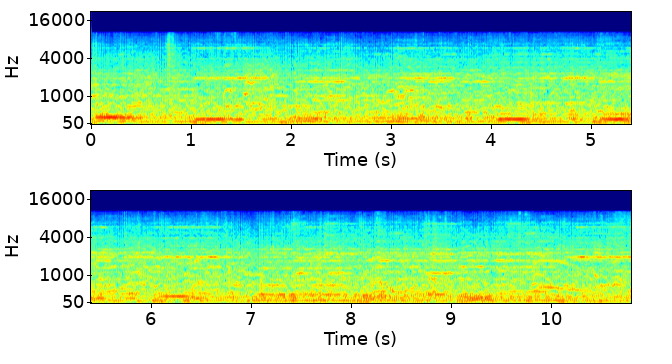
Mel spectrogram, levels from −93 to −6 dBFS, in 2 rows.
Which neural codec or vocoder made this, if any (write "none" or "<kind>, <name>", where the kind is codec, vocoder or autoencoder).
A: vocoder, BigVGAN v2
